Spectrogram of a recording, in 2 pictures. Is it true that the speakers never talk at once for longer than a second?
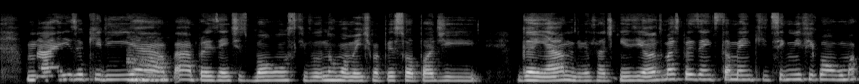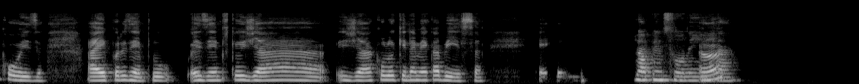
Yes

